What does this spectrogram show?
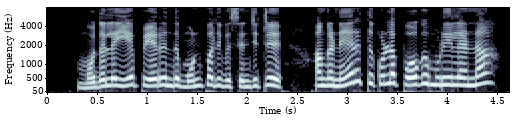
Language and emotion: Tamil, fearful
